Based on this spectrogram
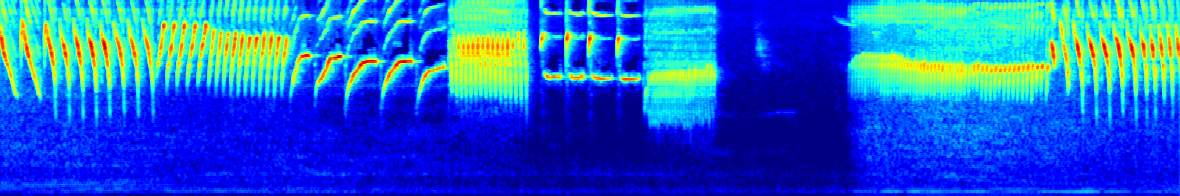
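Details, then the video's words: Canary in song, billed as wild and for training young canaries: quick downslurred trills, clipped repeated notes, a buzzy roll, a brief gap of silence, then the fast trilling resumes over low hum. "Canary Singing In The Wild"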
